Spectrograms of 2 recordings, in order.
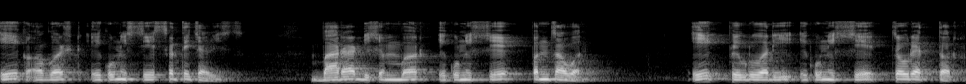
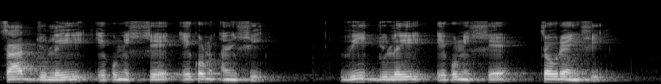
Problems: constant background noise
